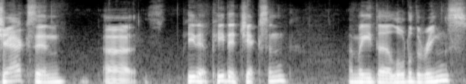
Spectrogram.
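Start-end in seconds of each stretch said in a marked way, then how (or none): 1.8-4.7 put-on voice of a Maori man. Doing Peter Jackson, but making him sound like Taika Waititi. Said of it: "I'm making him sound like".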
